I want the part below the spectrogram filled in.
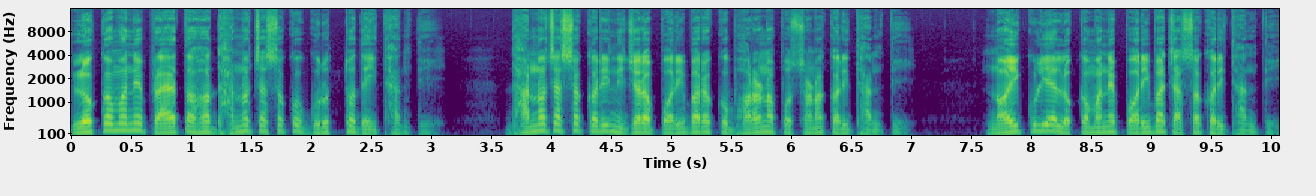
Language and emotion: Odia, neutral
